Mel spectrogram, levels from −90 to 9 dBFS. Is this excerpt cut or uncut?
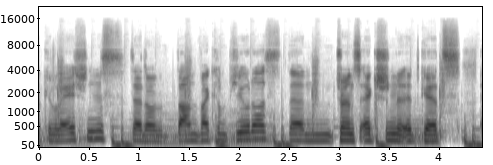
cut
